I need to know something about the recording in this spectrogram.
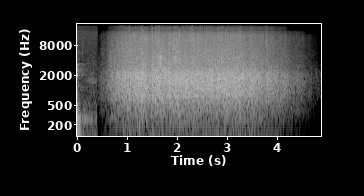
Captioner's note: audience applauding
